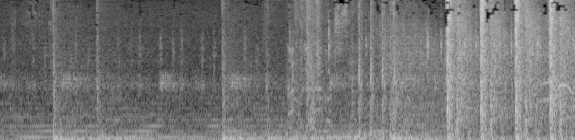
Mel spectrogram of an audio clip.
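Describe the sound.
Gunfire in a video game shooter: sharp bursts of rapid shots crack over a low rumbling backdrop, sparse at first, then growing denser and louder toward the end.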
